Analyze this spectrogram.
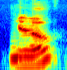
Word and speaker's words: Naud: Yes, you pronounce it his Naud name, Naud.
